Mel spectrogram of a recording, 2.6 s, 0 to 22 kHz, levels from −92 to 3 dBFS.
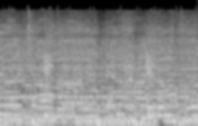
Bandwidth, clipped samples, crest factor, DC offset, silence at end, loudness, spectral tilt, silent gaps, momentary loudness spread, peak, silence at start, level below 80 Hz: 17 kHz; under 0.1%; 14 dB; under 0.1%; 0 s; -15 LUFS; -4 dB/octave; none; 2 LU; -2 dBFS; 0 s; -24 dBFS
